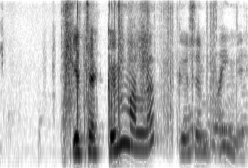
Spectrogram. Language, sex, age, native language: Icelandic, male, 11, Icelandic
